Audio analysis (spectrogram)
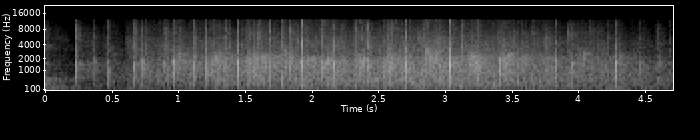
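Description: An audience applauds steadily after a speech by a speaker from the union Fellesforbundet, many hands clapping in a dense, crackling wash with sharp individual claps standing out, swelling after a quiet start and holding at moderate loudness.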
